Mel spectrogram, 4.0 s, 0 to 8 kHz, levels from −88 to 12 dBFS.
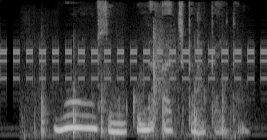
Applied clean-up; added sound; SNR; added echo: none; Telephone + Walk, footsteps; 10 dB; none.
